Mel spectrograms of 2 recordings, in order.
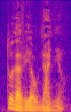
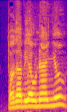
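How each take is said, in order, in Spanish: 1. Suena como una petición humilde y suplicante. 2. Suena como una pregunta indignada y reacia. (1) "¿No es una súplica?" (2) "Que no está dispuesto"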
